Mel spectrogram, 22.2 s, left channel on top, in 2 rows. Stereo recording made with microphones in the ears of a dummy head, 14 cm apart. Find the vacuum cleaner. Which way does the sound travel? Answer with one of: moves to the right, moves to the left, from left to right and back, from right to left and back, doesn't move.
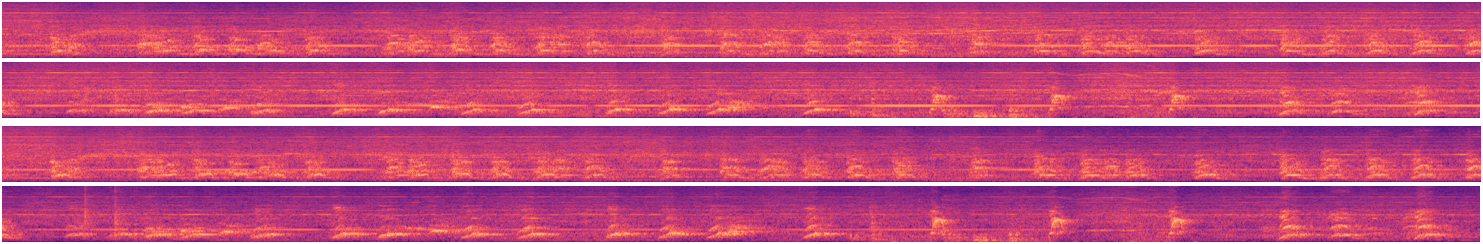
moves to the left.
